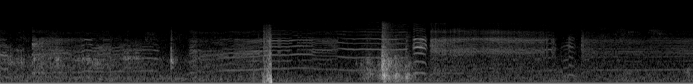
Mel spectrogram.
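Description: A hybrid cockatoo gives drawn-out, nasal, honking calls broken by two sharp, raspy screeches a second apart, over steady indoor background noise.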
